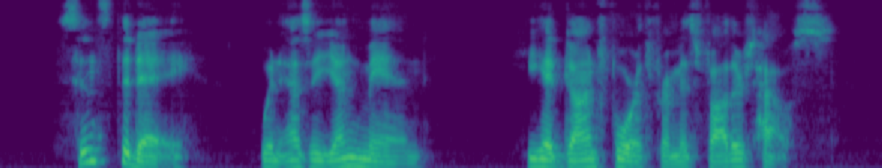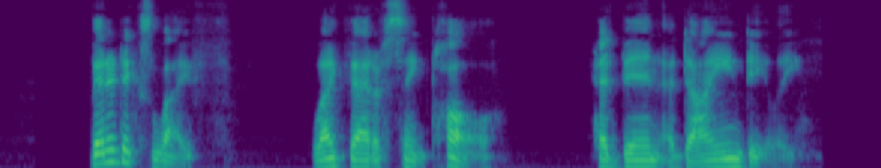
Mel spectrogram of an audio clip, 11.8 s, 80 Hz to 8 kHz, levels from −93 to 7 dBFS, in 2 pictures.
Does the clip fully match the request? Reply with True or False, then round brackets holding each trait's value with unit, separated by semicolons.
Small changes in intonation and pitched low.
False (3.1 semitones; 120 Hz)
